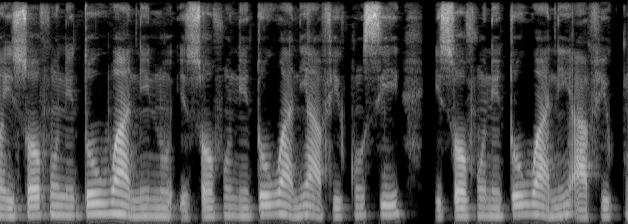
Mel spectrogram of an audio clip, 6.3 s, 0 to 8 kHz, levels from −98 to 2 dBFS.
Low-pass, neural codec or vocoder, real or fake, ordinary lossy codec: none; none; real; none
